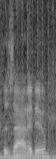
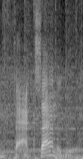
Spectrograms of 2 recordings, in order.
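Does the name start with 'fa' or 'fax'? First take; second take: fa; fax. First: The name begins fa, then a z sound. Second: The name begins with the word fax. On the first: It combines Famicom with Xanadu. "the real pronunciation is Fazanadu" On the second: It reads the written name as fax plus Anadu. "as in fax and Anadu"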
